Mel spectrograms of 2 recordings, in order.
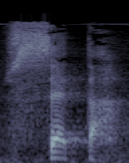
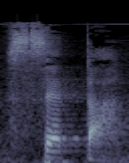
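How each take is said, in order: First: The word begins with an S sound. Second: The same.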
